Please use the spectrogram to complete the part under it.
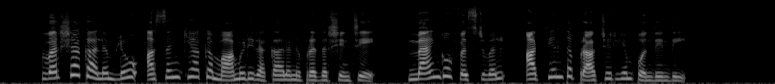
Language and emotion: Telugu, neutral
